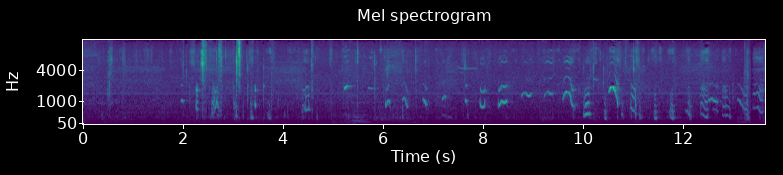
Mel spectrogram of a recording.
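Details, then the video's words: Golden Retriever puppies, 11 to 13 days old, litter indoors; a run of short high squeaks and whimpers, many rising or bending, coming in quick bursts after a quiet start, several pups calling over one another. "Day 11-13 for the World's Cuutest Golden Retriever Babies"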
